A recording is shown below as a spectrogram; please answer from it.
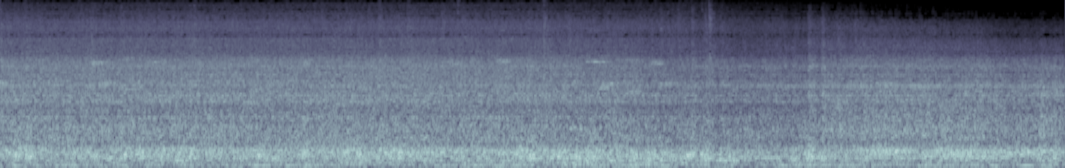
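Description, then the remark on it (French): A suburban commuter train rumbles steadily and loudly throughout, with a dense, continuous roar of wheels and carriage noise and faint clattering, and no voices. “Le problème du logement est les trains de banlieue.”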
